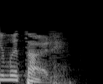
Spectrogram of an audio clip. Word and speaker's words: мытарь: Если же не послушает их, скажи церкви, а если и церкви не послушает, то да будет он тебе, как язычник и мытарь. Видите, ударение поставлено, чтобы мы правильно говорили. Мытарь.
